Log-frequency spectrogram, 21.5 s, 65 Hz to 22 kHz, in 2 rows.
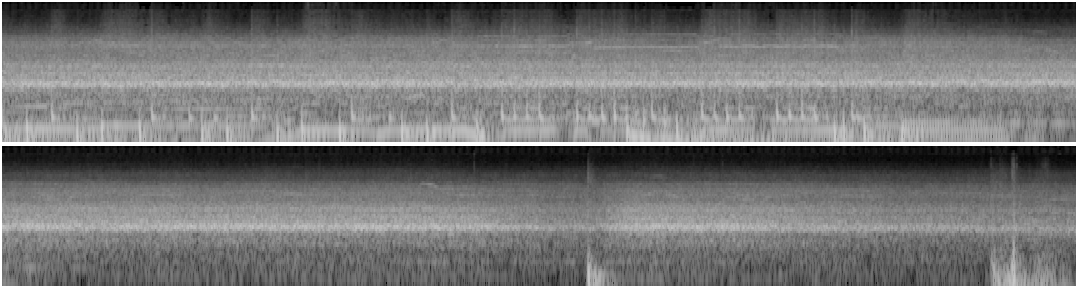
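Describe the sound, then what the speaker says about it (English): Stadium crowd in Madden NFL 07 for a Colts versus 49ers game, a loud continuous roar of cheering and whoops that lasts throughout and eases slightly in the second half, with occasional thumps. "The crowd is ready, the teams are ready,"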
